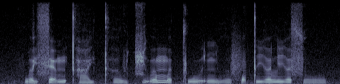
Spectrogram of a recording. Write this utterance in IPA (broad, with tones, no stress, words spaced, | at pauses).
hwə̰˧˨jsɛ̰˧˥mt̪ʰa̤˨˩j t̪ʰə̤˨˩wt͡ɕṵ˧˥ə̯mə˨˩t̚kwṵ˧˨ə̯ ɲṳ˨˩ə̯fɔ̰˧˨t̪i˧ə̯li˧ə̯ so̤˨˩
